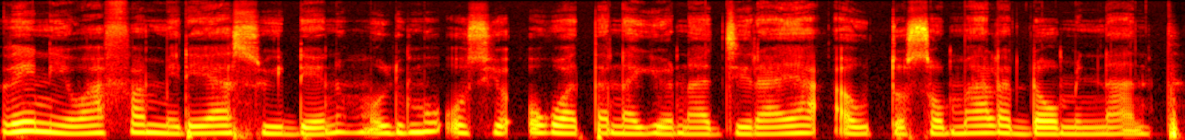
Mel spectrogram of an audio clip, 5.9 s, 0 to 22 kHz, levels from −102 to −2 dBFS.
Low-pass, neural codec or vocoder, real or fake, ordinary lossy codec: none; none; real; none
